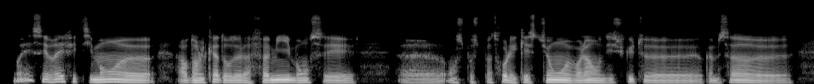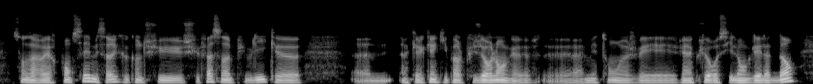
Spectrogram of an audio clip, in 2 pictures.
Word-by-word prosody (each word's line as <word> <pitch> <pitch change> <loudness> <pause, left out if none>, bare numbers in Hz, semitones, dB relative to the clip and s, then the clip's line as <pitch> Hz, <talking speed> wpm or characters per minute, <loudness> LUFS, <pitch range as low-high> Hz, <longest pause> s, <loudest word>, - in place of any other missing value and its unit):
Ouais, - - -2
c'est 125 - -2
vrai, 120 +3 +1
effectivement, 115 -2 +2
heu, 100 -1 +3 0.2
alors, 95 - -1
dans 100 0 +3
le 95 - +2
cadre 100 -2 +1
de 95 - +2
la 95 0 0
famille, 105 +5 +4
bon, 95 -1 +1
c'est, 90 -2 -2 0.5
heu, 80 -1 -6
on 90 - -5
se - - -12
pose - - -11
pas - - -9
trop - - -1
les 85 -3 -1
questions, 105 +3 +3
heu, - - +1
voilà, 90 +2 +2
on 95 -1 +2
discute, 90 +3 -5
heu, 85 -2 -2
comme 90 -1 -5
ça, 90 +4 -4
heu, 85 -4 -1 0.3
sans 105 - -1
arrière 95 -2 +2
pensée, 110 +9 +1
mais 130 - +3
c'est 105 - -2
vrai 120 +2 +2
que 110 -3 -5
quand 105 -1 -2
je 100 - -11
suis 95 -2 0
je - - -5
suis - - -8
face 125 0 0
à - - +3
un 100 - +3
public, 110 +7 -1
heu, 95 -3 +1 0.6
hem, 80 0 -5
à 95 - -4
quelqu'un 100 +5 +1
qui 105 0 -5
parle 100 -1 +1
plusieurs 100 +2 +3
langues, 100 -4 +4
heu, 85 0 -3
f - - -17
heu, 80 +1 -7
admettons, 90 +4 -2
heu, 90 - -1
je 85 - -8
vais 85 -1 -2
je - - -11
vais 95 - +1
inclure 95 +2 +2
aussi 95 +2 -1
l'anglais 95 +1 +4
là-dedans. 95 - +4
95 Hz, 245 wpm, -22 LUFS, 85-105 Hz, 0.6 s, famille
